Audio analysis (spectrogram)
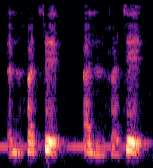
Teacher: إذا تاء هي هكذا كما ترون كما تسمعون، إذن فهي ليست فتحة متمكنة، وحتى الألف بعدها تأثرت، فيعني نحونا بالفتحة نحو الكسرة وبالألف نحو الياء · Term: إمالة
